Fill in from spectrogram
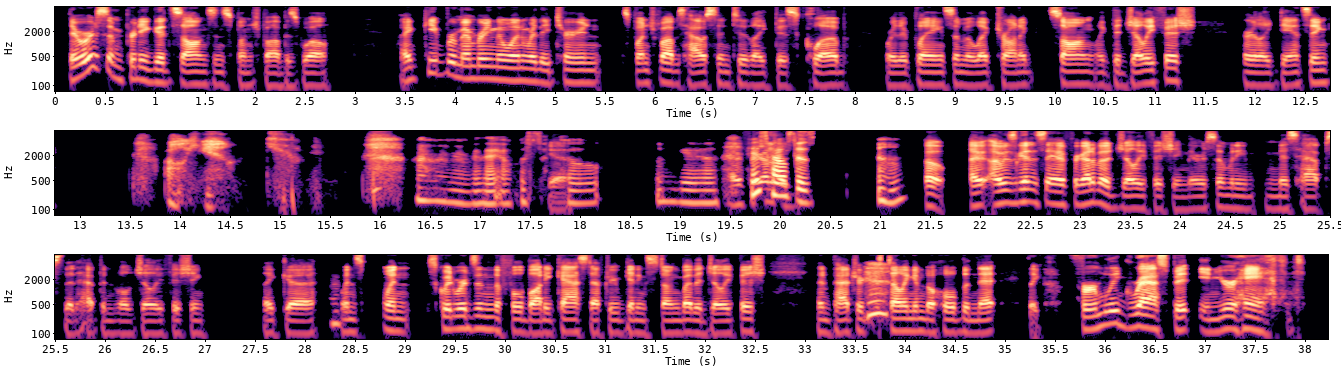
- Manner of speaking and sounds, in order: other background noise; chuckle; tapping; gasp; put-on voice: "Firmly grasp it in your hand"; laughing while speaking: "hand"
- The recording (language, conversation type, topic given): English, unstructured, Which childhood cartoons still make you laugh today, and what moments or characters keep them so funny?
- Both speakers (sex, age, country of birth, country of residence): female, 35-39, United States, United States; male, 25-29, United States, United States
